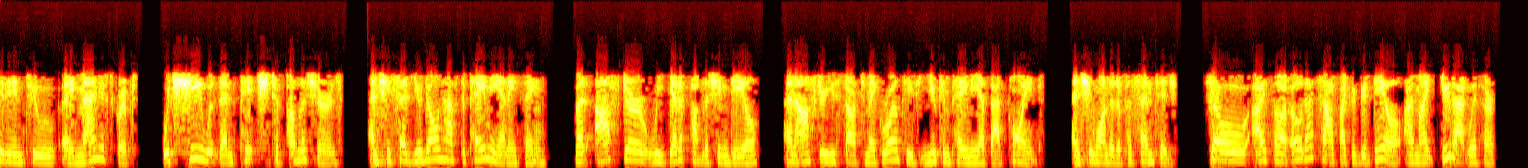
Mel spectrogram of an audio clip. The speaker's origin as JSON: {"language": "English", "country": "Hong Kong", "tie": "born or raised there", "also_born_or_lived": "Singapore", "said": "I grew up in Asia. I am Asian. I'm ethnically Indian. I grew up in Hong Kong. I was born in Singapore. My parents are Hindus."}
